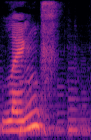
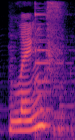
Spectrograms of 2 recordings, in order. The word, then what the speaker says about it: length: length เนี่ย นะ คะ th อย่า ลืม ออก เสียง ยัง ไง อ่า ลิ้น แลบ ออก มา นิด นึง เรา หด กลับ มา อย่าง รวด เร็ว อ่า length length Full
